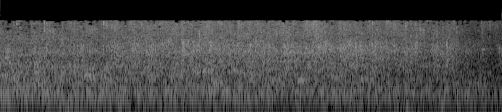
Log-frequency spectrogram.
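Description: Steady applause from an audience, a dense crackle of many hands clapping at once that holds for about five seconds and tapers slightly at the end, with no voices over it.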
